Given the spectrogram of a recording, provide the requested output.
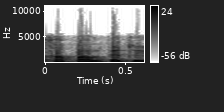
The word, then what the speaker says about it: サパンペ: 冠ですけど、まあ、通称はサパンペというふうに発音しますけれども、まあ、これは本当このテキストにも書いてあります通り、まあ、イオマンテ、その他いろいろな儀式をするときに男性が被り物ですね。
